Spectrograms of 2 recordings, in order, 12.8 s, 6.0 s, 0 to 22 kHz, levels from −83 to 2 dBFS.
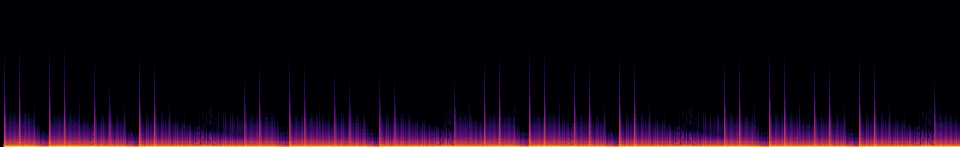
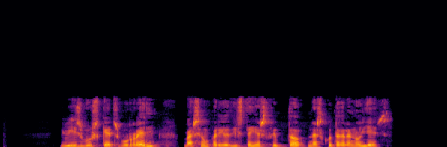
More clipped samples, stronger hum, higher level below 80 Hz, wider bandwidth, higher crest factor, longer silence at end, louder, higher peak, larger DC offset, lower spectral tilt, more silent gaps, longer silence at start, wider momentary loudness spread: neither; neither; first, -8 dBFS vs -60 dBFS; second, 2.6 kHz vs 7.8 kHz; second, 6 dB vs 20 dB; second, 0 s vs 0.8 s; first, -12 LUFS vs -19 LUFS; about the same, -2 dBFS vs 0 dBFS; neither; first, -11 dB/octave vs -4.5 dB/octave; second, none vs 2.41-2.45 s; second, 0.05 s vs 0.8 s; second, 3 LU vs 8 LU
